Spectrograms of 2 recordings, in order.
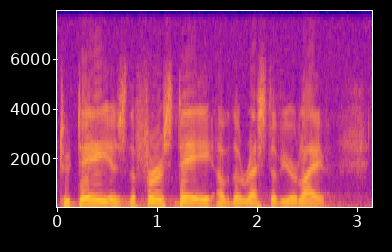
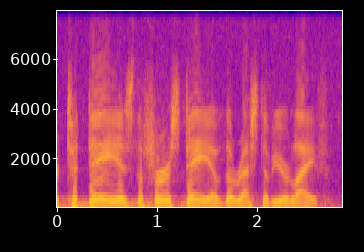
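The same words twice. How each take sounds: First: Slow, each word weighed, stress on first; deliberate slow restatement; slow emphatic repeat. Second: Said in the usual way. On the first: Shown as a demonstration. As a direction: let it sink in slowly. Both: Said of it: "And remember".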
